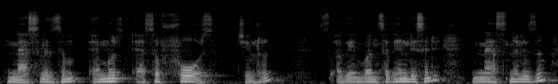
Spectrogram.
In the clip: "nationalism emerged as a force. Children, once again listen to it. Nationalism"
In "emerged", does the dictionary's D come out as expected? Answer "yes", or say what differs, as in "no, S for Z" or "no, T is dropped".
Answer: no, D is dropped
